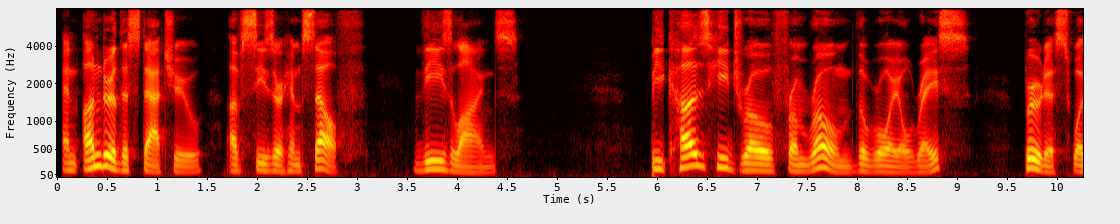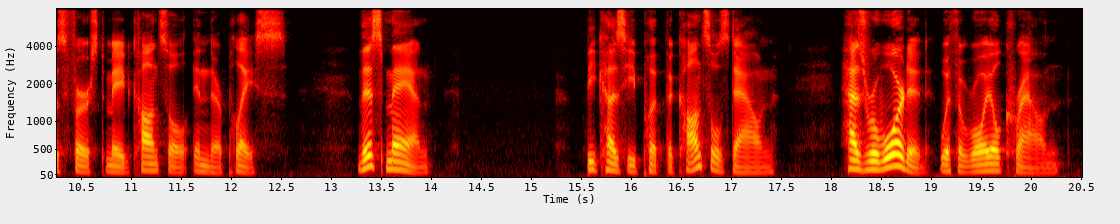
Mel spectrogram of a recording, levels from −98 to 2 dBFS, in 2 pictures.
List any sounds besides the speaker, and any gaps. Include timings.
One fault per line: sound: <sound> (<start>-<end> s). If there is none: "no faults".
no faults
